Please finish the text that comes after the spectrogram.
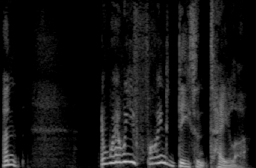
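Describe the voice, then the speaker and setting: An actor playing a proud, hot-headed young nobleman in a video game, with a theatrical, sharp-tongued manner. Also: very high-pitched, wildly swooping pitch, unhurried, slightly rough, dry recording, clean studio sound, full character voice. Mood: haughty, scornful. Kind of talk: dramatic video game voice acting.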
